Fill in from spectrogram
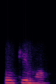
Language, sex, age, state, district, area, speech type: Tamil, female, 30-45, Tamil Nadu, Tiruvarur, rural, conversation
